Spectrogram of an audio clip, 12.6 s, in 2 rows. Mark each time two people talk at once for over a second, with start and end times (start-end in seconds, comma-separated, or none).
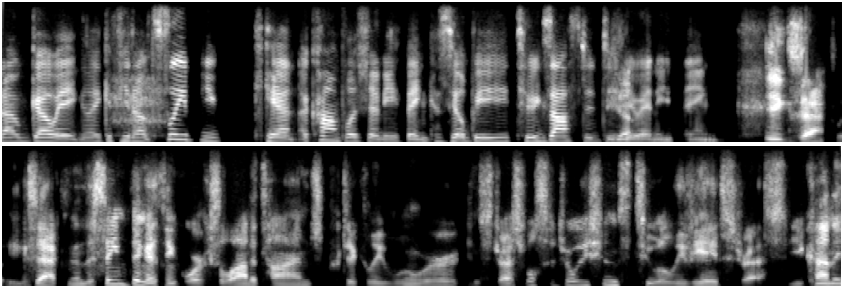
none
